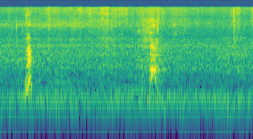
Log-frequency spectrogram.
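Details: Moses, a young Doberman Pinscher pup, lets out two brief tonal yelps about two and a half seconds apart over a quiet indoor background hiss.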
